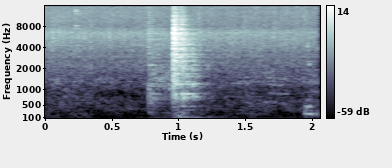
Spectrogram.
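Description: Chopped onion, tomato and green chilli sizzling in oil in a kadai, with a spatula scraping against the pan once about halfway through.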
